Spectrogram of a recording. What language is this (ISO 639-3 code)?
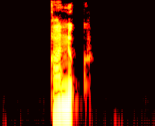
esu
